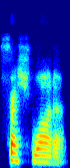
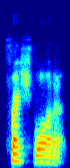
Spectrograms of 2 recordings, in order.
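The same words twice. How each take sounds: First: It is said in an American accent. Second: It is said in an American accent.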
